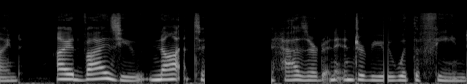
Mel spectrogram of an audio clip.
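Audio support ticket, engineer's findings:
Gap between chunks at 1.79 s and 3.84 s: 44 ms holes in the speech, repeating every 2 s. Probably the chunk handling in the player or packager, padding or a late start at each join. Nothing lost, just interrupted.

Rebuffering stall from 2.04 s to 2.72 s: speech drops to silence, then picks up exactly where it stopped. Player starved of downloaded audio and waited for more. Adds about 0.67 s, no content missing.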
